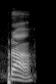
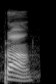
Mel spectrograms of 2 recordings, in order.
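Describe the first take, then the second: First: The two consonants are said as separate sounds. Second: The two consonants are said as one cluster. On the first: The speaker calls it wrong. "होता नहीं है" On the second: The speaker calls it right. "एक साथ बोलते हैं"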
